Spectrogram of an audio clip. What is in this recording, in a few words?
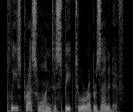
menu, phone american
